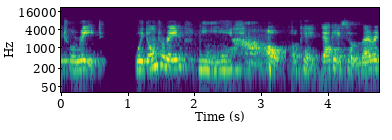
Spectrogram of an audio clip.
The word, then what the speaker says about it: 你好: So we change the first word into second tone. That's why when we say hi to people, we use 你好. Okay, can you hear the difference? 你好.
